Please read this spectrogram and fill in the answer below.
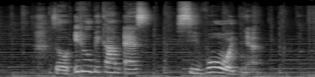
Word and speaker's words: сегодня: And here the main thing is that the letter G, we pronounce it as V. So it will become as сегодня.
